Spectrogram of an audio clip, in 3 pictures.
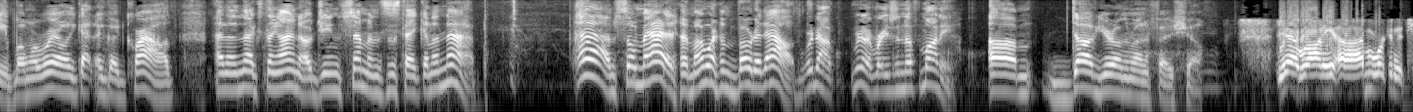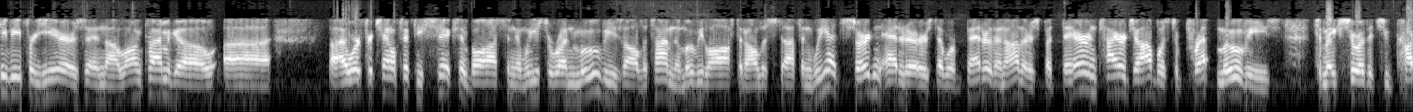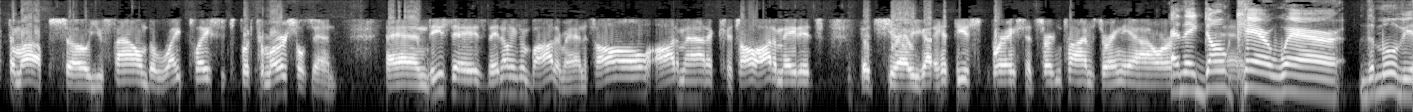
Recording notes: Format: Original Recording. Publisher: XM Satellite Radio. Is on the phone discussing his new SiriusXM show.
